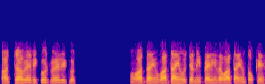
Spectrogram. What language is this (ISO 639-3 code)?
snd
